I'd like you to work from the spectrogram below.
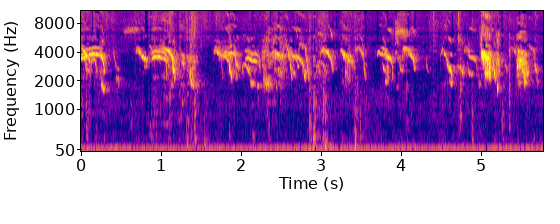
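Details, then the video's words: Free-range chicks aged forty days clustering around fish heads in Hiroshima Prefecture, Japan; a continuous chorus of high, wavering peeps from several birds, with occasional pecking knocks. "chicks chirping sounds"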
